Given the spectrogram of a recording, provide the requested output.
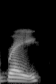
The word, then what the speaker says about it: Wraith: I think I did say that wrong. It's The Wraith.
